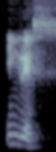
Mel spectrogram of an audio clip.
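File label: "inggeris", Malay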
